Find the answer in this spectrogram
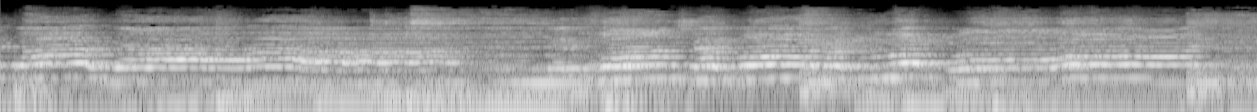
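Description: A woman singing a Portuguese gospel song through a microphone and amplifier, drawing out long held notes that glide between pitches, with low steady accompaniment underneath.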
